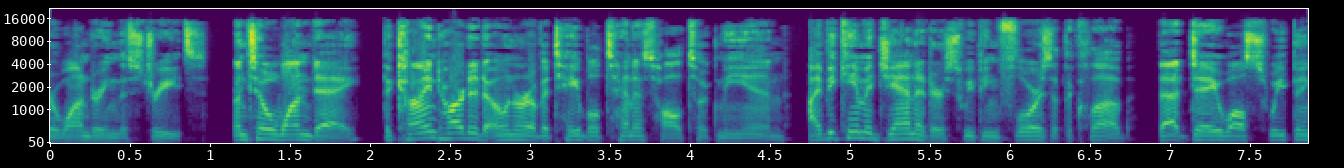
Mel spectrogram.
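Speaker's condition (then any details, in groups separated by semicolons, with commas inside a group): No condition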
